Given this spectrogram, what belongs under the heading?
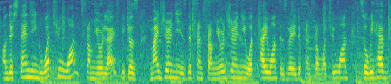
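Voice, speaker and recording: A middle-aged woman from Lebanon talks in an interview with an earnest, motivational drive. Her voice sits at a middle pitch, and she comes back to her main points again and again. Faint music plays in the background. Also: steady tone, brisk, few pauses. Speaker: guest, entrepreneur and coach. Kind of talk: conversational interview.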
